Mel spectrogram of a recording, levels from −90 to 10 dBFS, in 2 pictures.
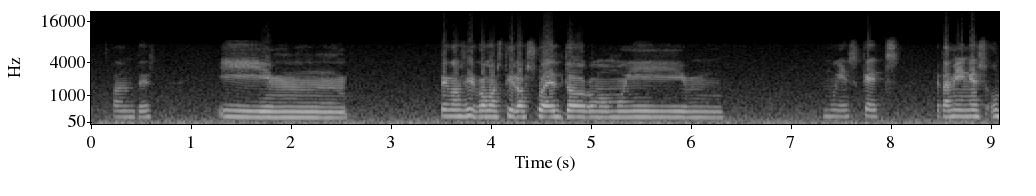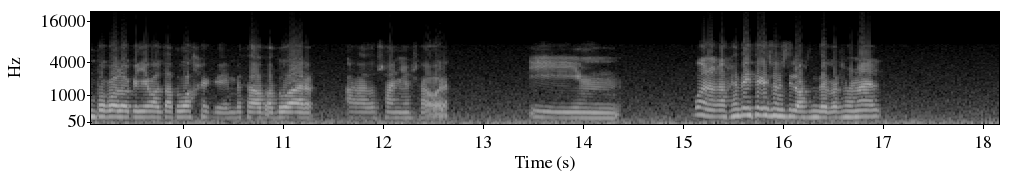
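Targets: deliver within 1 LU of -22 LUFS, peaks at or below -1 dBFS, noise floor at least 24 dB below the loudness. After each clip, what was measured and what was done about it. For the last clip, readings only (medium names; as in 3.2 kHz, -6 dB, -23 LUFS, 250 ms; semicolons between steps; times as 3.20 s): clipped samples 0.6%; clipping level -18.5 dBFS; noise floor -48 dBFS; noise floor target -53 dBFS; loudness -29.0 LUFS; peak level -18.5 dBFS; loudness target -22.0 LUFS
-> clip repair -18.5 dBFS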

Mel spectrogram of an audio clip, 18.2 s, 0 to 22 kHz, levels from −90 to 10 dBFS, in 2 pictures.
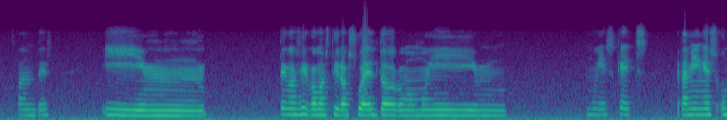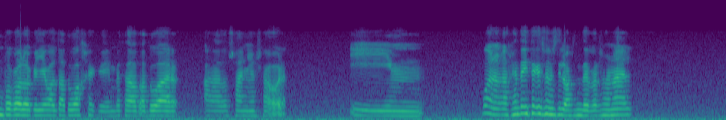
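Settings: clipped samples 0.0%; noise floor -48 dBFS; noise floor target -52 dBFS
-> noise print and reduce 6 dB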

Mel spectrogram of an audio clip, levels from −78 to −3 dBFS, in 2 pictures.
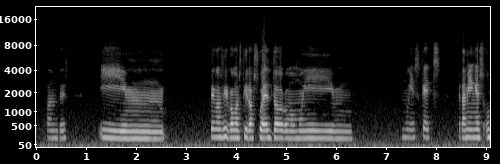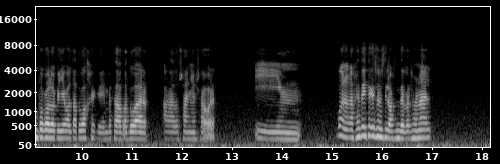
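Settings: noise floor -53 dBFS; loudness -28.0 LUFS; peak level -9.5 dBFS; loudness target -22.0 LUFS
-> trim +6 dB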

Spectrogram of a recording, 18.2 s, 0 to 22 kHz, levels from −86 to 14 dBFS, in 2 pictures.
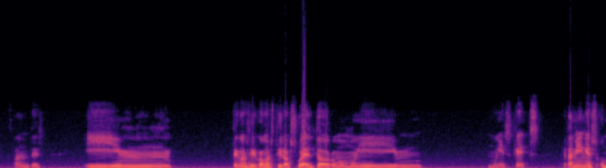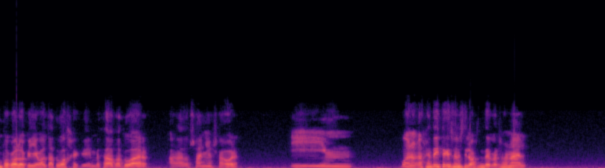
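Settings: loudness -22.0 LUFS; peak level -3.5 dBFS; noise floor -47 dBFS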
